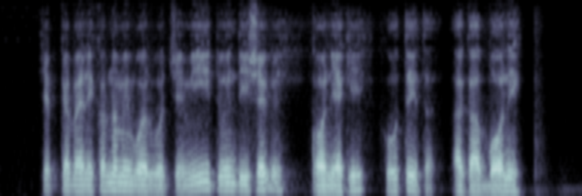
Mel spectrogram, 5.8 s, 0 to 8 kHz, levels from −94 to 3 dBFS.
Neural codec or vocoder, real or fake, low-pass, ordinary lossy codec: codec, 16 kHz, 0.4 kbps, LongCat-Audio-Codec; fake; none; none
